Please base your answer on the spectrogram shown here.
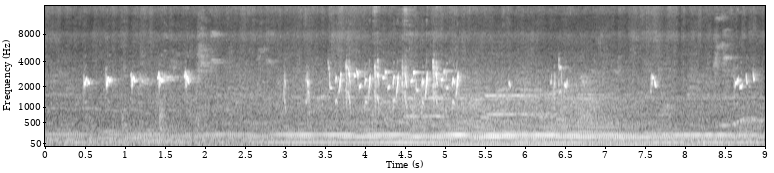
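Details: Sooty-headed bulbul lured into singing: short bright chirps, then a dense burst of rapid jumbled notes mid-clip, then scattered single chirps over a steady low hum.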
